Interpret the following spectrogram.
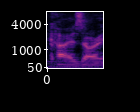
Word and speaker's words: Caesar: Sorry, you guys might hear me go back and forth between Kaizar and Caesar. Like I say Caesar the the show always pronounced that Kaisar is is starting to take root.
